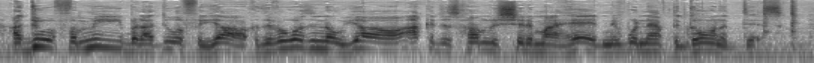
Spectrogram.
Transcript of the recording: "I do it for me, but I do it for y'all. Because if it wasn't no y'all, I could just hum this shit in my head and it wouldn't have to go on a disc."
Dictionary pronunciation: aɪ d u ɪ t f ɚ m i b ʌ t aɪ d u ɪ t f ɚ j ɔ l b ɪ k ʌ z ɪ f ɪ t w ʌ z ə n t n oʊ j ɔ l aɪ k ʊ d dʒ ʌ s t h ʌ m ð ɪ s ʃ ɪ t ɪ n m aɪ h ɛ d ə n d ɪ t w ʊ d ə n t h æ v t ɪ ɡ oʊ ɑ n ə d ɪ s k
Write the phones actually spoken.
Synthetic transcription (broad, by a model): aɪ d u ɪ t f ɚ m i b ʌ t aɪ d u ɪ t f ɚ j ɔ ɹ k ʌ z ɪ f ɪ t w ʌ z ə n n oʊ j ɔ aɪ k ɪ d dʒ ʌ s t h ʌ m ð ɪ ʃ ɪ t ɪ n m aɪ h ɛ d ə n ɪ t w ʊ d n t h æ f t ɪ ɡ oʊ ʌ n ə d ɪ s k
